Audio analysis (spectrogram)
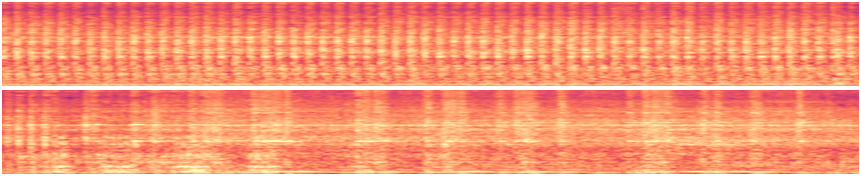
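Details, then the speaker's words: Two-stroke jet ski/Sea-Doo given a shot of gas poured in: rapid popping at a steady beat, turning ragged and uneven as it dies away. It definitely needs fuel; the owner hopes the fuel lines aren't clogged, which is unconfirmed. "let's try it one more time let's go so this is going to be a ripper it's definitely needs fuel"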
